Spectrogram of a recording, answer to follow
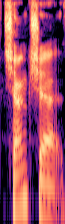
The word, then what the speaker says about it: Changsha: Is that correctly That's pronounced? right, Changsha.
